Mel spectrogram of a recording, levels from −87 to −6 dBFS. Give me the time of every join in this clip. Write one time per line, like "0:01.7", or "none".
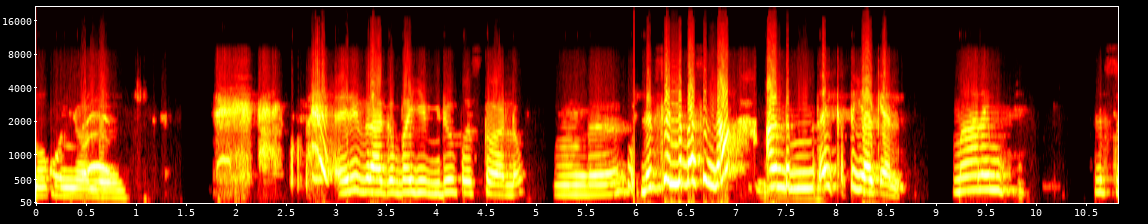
0:02.7
0:05.9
